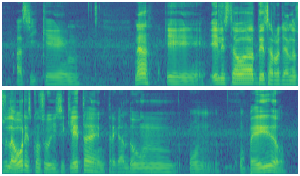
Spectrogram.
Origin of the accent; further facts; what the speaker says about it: Colombia; moved away; Puntualizarlo, soy colombiano, soy migrante, ya como de las cuestiones de la vida, nada, te volvés migrante porque salí simplemente de tu país.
